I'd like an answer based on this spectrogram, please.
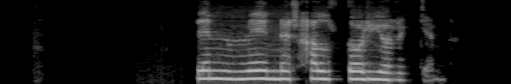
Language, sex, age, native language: Icelandic, male, 9, Icelandic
